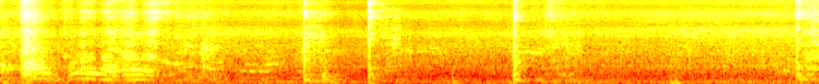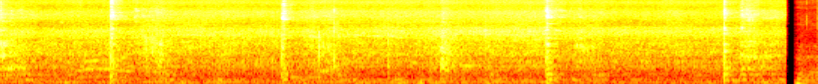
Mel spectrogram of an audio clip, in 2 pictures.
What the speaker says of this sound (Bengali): এখন নেড়ে চেড়ে নিচ্ছে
